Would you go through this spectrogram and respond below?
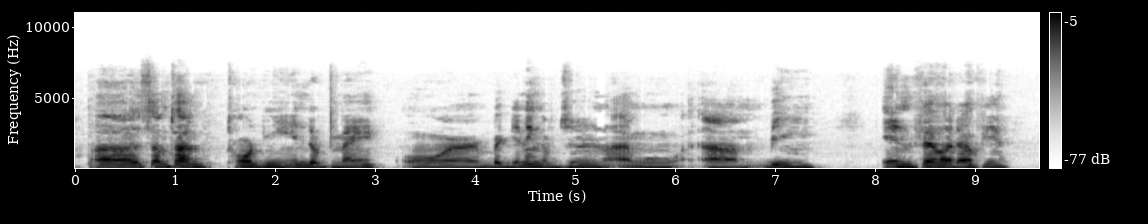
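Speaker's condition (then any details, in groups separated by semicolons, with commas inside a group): Cerebral palsy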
